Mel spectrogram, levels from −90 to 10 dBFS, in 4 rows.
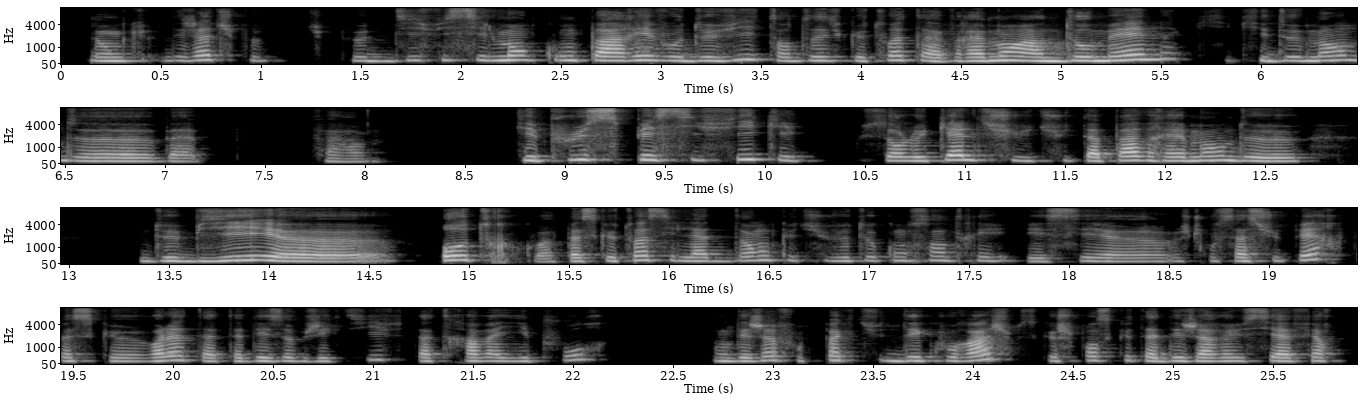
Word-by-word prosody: donc, 215 0 -1
déjà, 230 +4 -2
tu 270 0 -15
peux 230 -5 -15 0.2
tu - - -25
peux 225 - -7
difficilement 245 +5 0
comparer 250 -1 +4
vos 235 -2 -2
2 215 +2 -1
vies, 285 +8 0
tandis 225 -1 -4
que 220 - -5
toi, 255 +5 -1
tu 255 - -13
as 205 - +3
vraiment 215 +4 +5
un 220 -1 +6
domaine 230 +8 +6 0.2
qui 225 - -32
qui 220 - -4
demande, 225 +4 0
heu, 200 -1 +1
beh, 185 -1 -7 0.6
enfin, 175 -2 -11 0.8
qui 245 - 0
est - - +5
plus 280 +5 +1
spécifique 275 +1 0
et 230 -1 -8 0.2
sur 225 -1 -1
lequel 225 +5 +5
tu 255 -4 -8
tu 215 +1 -17
tu 225 - -2
as 215 - +7
pas 235 +3 +5
vraiment 225 +2 +1
de 200 -3 +1 0.7
de 205 +2 -1
biais, 225 +6 +4
heu, 185 -1 +4 0.3
autres, 265 +1 +3
quoi 170 0 -10
parce 195 +2 -2
que 215 - -6
toi 255 +5 0
c'est 250 -1 -10
là 210 -1 0
dedans 225 +6 -3
que 250 -1 -13
tu 230 -1 -19
veux 210 - -4
te 225 - -10
concentrer 225 -1 -9
et 185 - -7
c'est, 195 +3 -7
heu, 190 0 -6
je 195 - -16
trouve 205 - -16
ça 210 0 -1
super 235 +9 -3
parce 210 0 -5
que 195 -2 -7
voilà 215 +6 +1
tu 250 - -10
as 195 - -1
tu 200 - -9
as - - -4
des 205 +1 -2
objectifs, 195 +7 -8
tu 285 - -32
as 205 - 0
travaillé 205 -1 -3
pour, 275 +8 -11 0.5
donc 200 -1 -1
déjà, 205 +5 -1
faut 240 -3 -15
pas 245 +4 -3
que 240 - -19
tu 245 -2 -18
te - - -1
décourages 220 +6 +1
parce 315 - -30
que 220 - -11
je 210 - -11
pense 235 0 -5
que 240 - -11
tu 220 - -4
as - - +3
déjà 205 0 +2
réussi 205 +1 -3
à 200 - +5
faire 210 +1 -4
220 Hz, 220 wpm, -21 LUFS, 205-245 Hz, 0.8 s, as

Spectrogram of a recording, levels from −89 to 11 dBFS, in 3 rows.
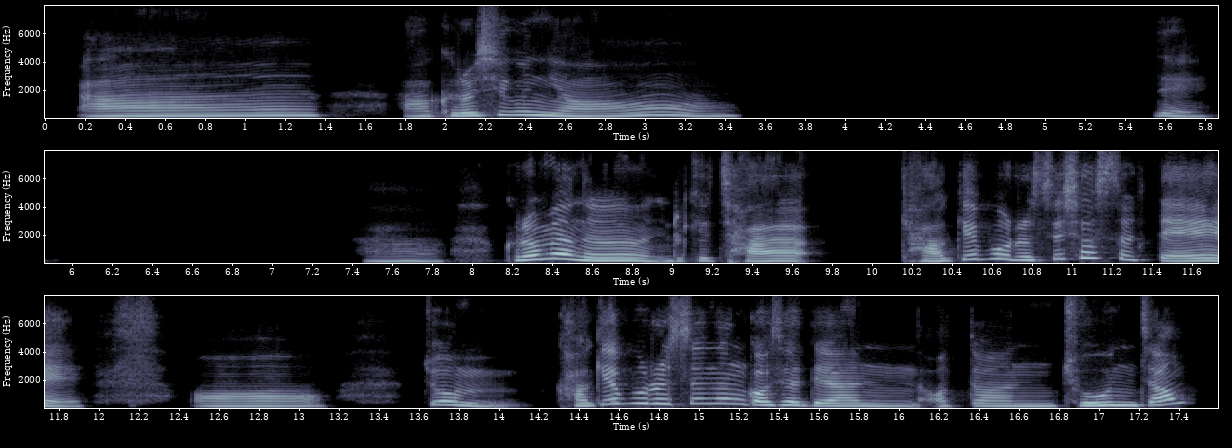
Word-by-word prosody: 아 195 +4 -2 0.4
아 175 +1 -6
그러시군요. 205 -3 -1 2.1
네. 165 -6 -6 1.6
아 170 -1 -9 0.3
그러면은 240 - +5
이렇게 190 +4 -7
자 185 0 +1 0.4
가계부를 250 - 0
쓰셨을 330 - 0
때 185 -3 +2 0.5
어 175 0 -3 0.5
좀 210 -6 -2 0.2
가계부를 345 - +2
쓰는 355 0 -2
것에 250 -2 +4
대한 195 -3 0
어떤 185 +1 -3
좋은 220 +3 +4
점? 270 - +3
200 Hz, 145 characters per minute, -25 LUFS, 180-245 Hz, 2.1 s, 그러면은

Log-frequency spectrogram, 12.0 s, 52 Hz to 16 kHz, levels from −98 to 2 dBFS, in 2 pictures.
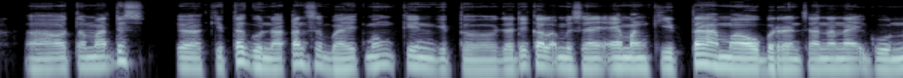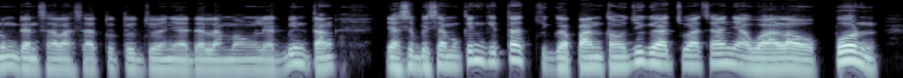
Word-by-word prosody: eee, 110 0 -6
otomatis 125 +10 -4 0.2
ya 115 -2 -2
kita 155 +9 -3
gunakan 110 -3 -2
sebaik 115 -5 -5
mungkin, 130 -2 -4
gitu. 100 -2 -8
Jadi, 105 +6 -4
kalau 130 -2 0
misalnya 115 -1 -3
emang 115 -1 +1
kita 135 +6 +1
mau 115 -3 +4
berencana 110 0 -2
naik 110 -1 -3
gunung, 110 +4 -2
dan 115 -1 -1
salah 110 -3 -2
satu 105 +1 -5
tujuannya 105 0 -4
adalah 105 0 -2
mau 100 0 -5
melihat 105 -1 -5
bintang, 145 -7 0 0.3
ya 125 -2 +1
sebisa 130 +1 -1
mungkin 190 +9 -2
kita 170 +4 +4
juga 120 -2 0
pantau 125 0 +2
juga, 165 -4 +5
cuacanya. 145 0 +1
Walaupun, 115 - +6
115 Hz, 170 wpm, -23 LUFS, 110-130 Hz, 0.3 s, Walaupun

